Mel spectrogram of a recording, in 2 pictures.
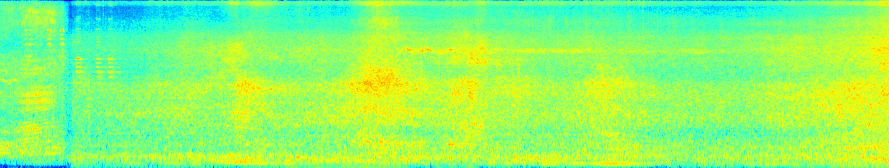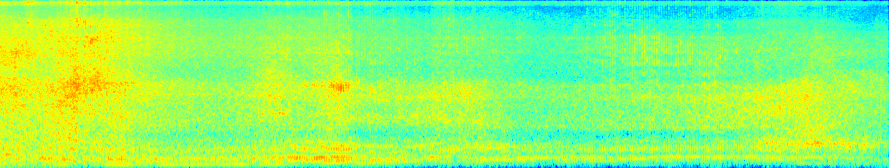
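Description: Motorcycles and vans pass by on a road outdoors.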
